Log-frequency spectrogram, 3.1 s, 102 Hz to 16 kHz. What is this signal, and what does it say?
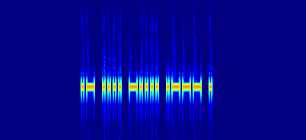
Morse code, heard as a keyed tone, about 46 wpm, 700 Hz. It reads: AH6JE
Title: USA Call Signs - 5 Characters - 2x Character Spacing - 45wpm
